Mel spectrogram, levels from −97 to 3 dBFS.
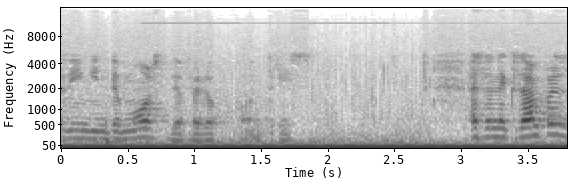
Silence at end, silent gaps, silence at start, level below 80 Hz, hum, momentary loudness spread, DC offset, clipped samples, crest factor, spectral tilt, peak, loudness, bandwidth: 0 s; none; 0 s; -50 dBFS; none; 18 LU; 4%; under 0.1%; 24 dB; -4.5 dB/octave; -14 dBFS; -38 LUFS; 16 kHz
